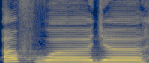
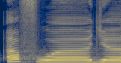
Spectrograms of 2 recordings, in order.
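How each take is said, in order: The two takes are said the same way.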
